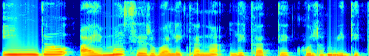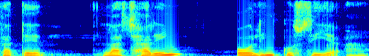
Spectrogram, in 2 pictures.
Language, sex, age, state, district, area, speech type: Santali, female, 45-60, Jharkhand, Bokaro, rural, spontaneous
